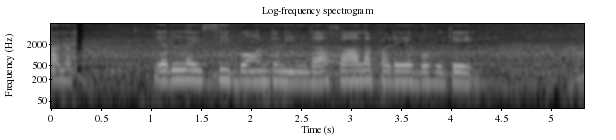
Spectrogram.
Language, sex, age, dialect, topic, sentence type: Kannada, female, 60-100, Coastal/Dakshin, banking, question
